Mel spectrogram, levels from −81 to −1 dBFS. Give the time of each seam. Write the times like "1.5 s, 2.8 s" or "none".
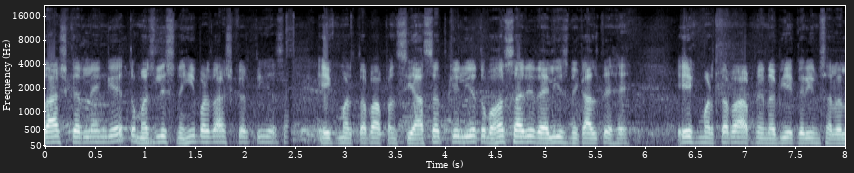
2.5 s

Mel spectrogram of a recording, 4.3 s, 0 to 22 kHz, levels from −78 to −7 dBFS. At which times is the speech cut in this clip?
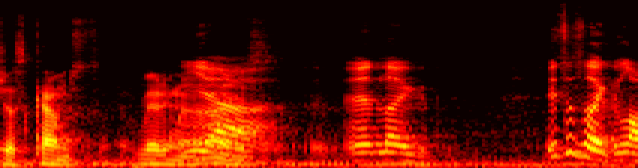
none

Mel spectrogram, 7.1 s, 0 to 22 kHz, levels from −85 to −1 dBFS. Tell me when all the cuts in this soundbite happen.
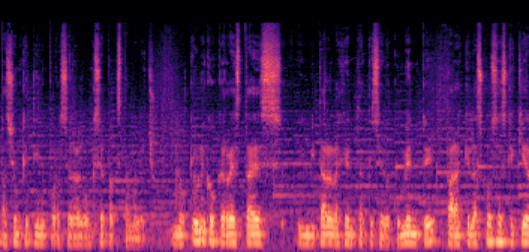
2.1 s, 5.9 s

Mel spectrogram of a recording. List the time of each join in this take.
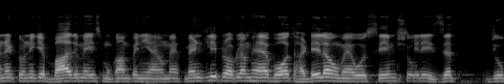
1.8 s, 4.0 s

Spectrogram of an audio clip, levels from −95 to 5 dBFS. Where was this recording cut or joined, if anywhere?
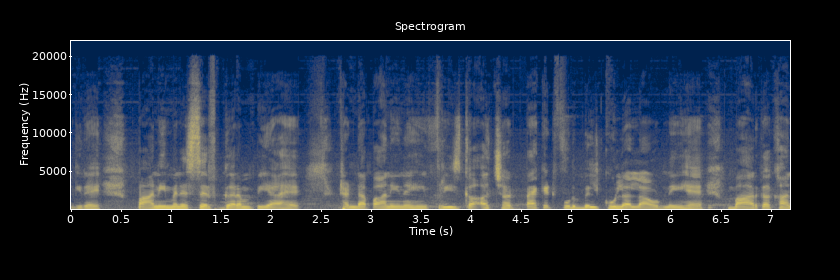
none

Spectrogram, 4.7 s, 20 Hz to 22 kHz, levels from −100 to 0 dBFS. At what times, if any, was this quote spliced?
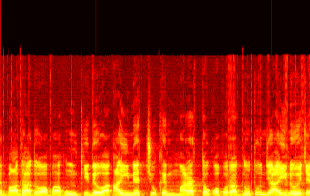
1.7 s

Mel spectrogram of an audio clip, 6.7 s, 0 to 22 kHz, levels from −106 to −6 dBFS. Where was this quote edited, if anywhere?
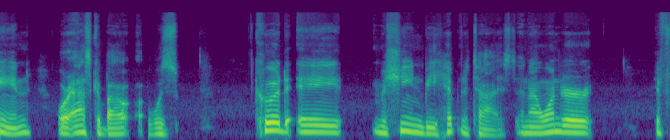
1.5 s

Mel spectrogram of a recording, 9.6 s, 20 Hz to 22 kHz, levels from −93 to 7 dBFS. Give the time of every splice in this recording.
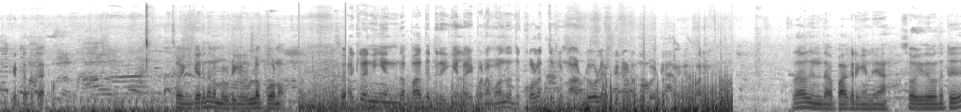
3.0 s, 7.3 s

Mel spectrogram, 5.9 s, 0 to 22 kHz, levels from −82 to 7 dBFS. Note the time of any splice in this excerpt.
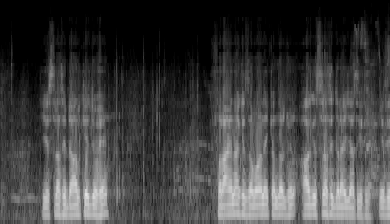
none

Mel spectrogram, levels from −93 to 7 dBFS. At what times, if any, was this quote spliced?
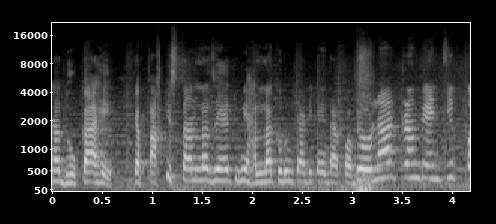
3.0 s

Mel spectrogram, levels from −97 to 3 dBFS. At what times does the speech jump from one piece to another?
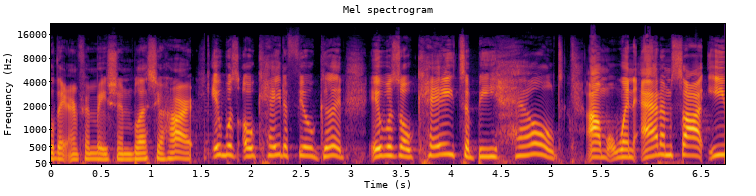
1.6 s, 5.2 s

